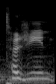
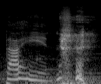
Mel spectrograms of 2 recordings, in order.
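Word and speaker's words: Tajín: I think it's tajine. Yeah, if you're American, you pronounce it tajin. Tajin. But if you're if you speak Spanish, it's tahin. I'm pretty sure Violet's favorite berries are green peppers.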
